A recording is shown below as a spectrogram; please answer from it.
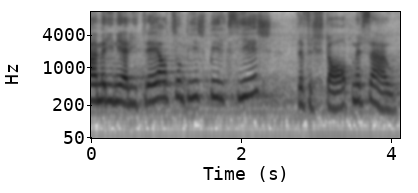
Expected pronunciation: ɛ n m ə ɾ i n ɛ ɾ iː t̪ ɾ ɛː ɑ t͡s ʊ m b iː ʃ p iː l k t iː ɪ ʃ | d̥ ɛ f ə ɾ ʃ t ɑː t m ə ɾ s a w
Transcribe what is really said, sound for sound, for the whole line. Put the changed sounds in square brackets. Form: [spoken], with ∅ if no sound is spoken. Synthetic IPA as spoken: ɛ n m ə ɾ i n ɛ ɾ [i] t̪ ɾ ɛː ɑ t͡s ʊ m b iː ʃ p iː l k [s] iː ɪ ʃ | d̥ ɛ f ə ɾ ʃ t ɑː t m ə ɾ s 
